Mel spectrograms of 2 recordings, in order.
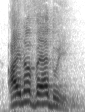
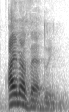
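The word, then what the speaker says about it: Ai na vedui: enrolando, e a pessoa aparece, você fala, pô, Aina Vedui, né? Por favor, repita. Aina Vedui. Aina Vedui. Isso, muito bem, a pronúncia está boa do élfico, que é finalmente, né?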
